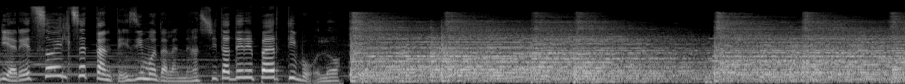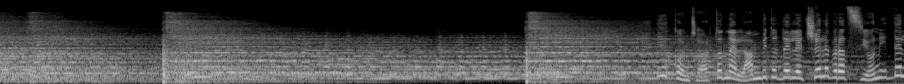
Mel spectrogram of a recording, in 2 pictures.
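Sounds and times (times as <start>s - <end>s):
wind band playing sustained chords: 3.5s - 16.5s.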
